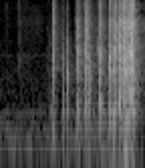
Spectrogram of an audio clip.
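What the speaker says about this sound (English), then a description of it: "I'm just going to shuffle the tarot cards here a few times." Tarot cards being shuffled close up: a burst of quick riffling and soft slaps building to a dense flutter, loud and alone.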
